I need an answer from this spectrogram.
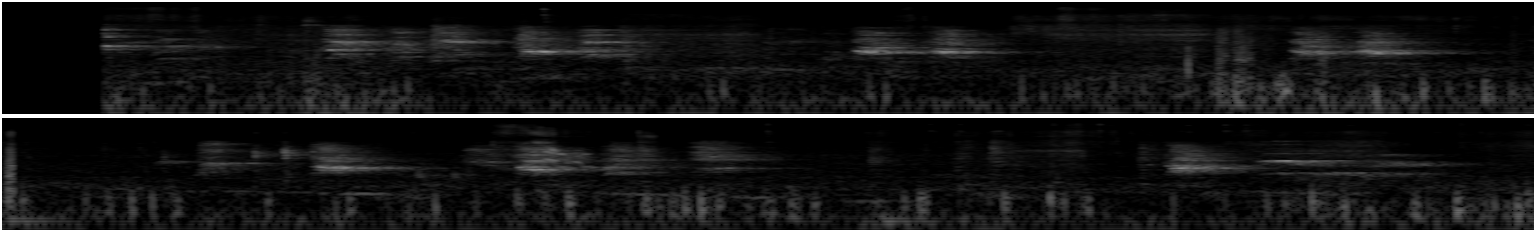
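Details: Shiba Inu dog at a pet shop in Fuji, giving short high yelping whines in bursts every two to three seconds, each with a clear tonal ring, over a low indoor hum and soft background clatter.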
